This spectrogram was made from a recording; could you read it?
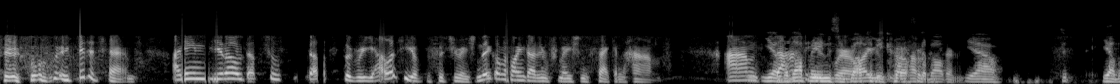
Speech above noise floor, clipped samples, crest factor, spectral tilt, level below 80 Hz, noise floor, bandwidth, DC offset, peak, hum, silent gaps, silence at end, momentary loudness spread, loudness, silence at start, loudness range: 24 dB; under 0.1%; 16 dB; -8.5 dB/octave; -62 dBFS; -44 dBFS; 9.4 kHz; under 0.1%; -4 dBFS; none; none; 0 s; 10 LU; -21 LUFS; 0 s; 3 LU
